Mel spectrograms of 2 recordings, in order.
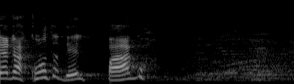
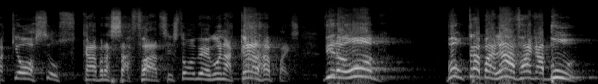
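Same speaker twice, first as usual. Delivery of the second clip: loud angry rebuke of lazy men; angel scolding; 7 dB louder than usual. Retold or imitated. Angel scolds grown lazy sons, loud and angry. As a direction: bark at them like an angry angel. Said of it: "mandou lá o anjo pra Balaão com a espada".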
